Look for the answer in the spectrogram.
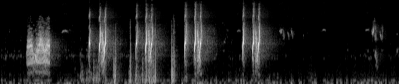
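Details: Common quail call used to lure quail for hunting: sharp, liquid notes in quick pairs, repeated about once a second after an opening burst, with short pauses between phrases.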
